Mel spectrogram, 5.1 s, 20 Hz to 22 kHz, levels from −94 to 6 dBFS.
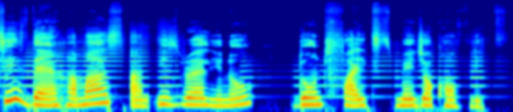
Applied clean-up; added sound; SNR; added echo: neural mask model RNNoise.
